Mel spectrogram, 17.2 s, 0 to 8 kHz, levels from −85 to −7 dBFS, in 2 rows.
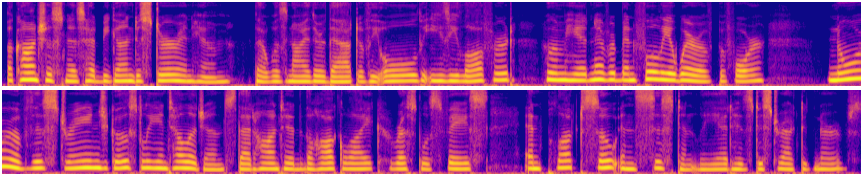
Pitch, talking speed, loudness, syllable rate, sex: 205 Hz, 160 wpm, -16 LUFS, 4.8 syllables/s, female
